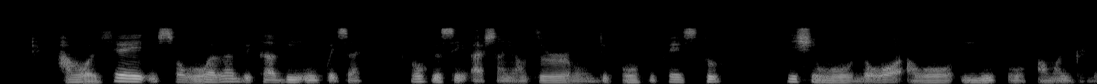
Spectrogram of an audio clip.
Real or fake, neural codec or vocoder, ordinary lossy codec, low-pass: fake; codec, 16 kHz, 0.5 kbps, X-Codec, HuBERT features, trained on LibriSpeech; Opus, 64 kbps; 5.4 kHz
